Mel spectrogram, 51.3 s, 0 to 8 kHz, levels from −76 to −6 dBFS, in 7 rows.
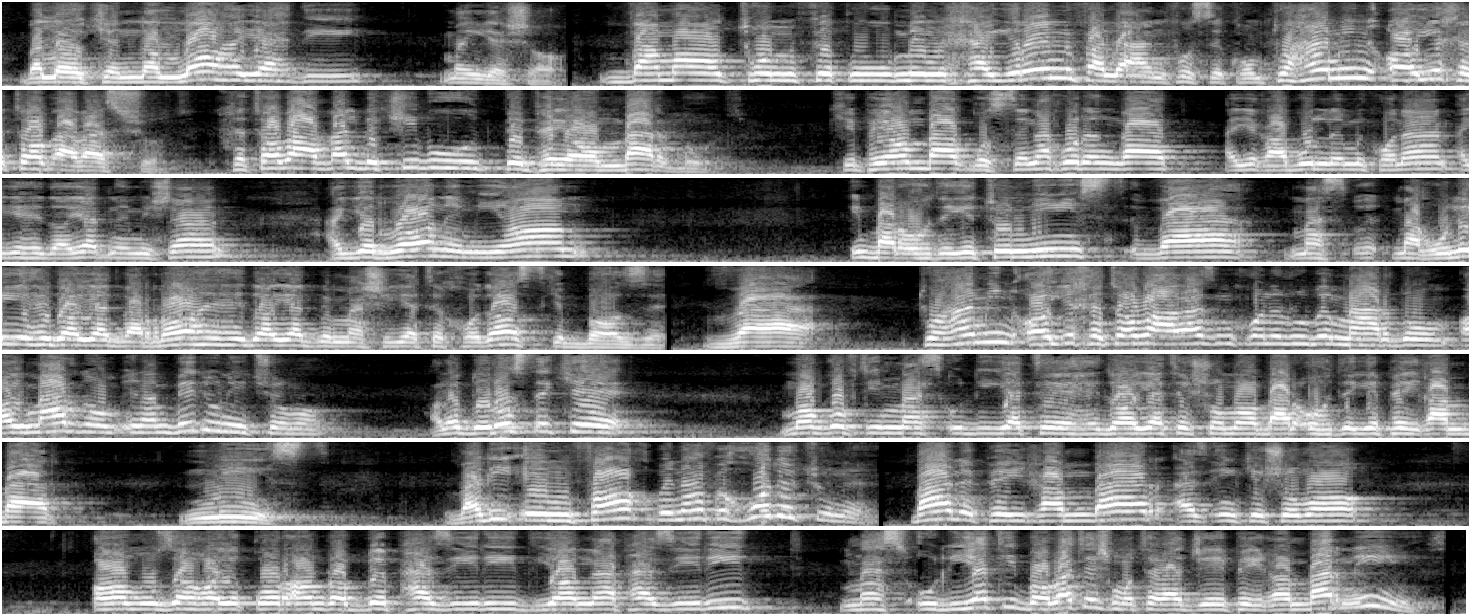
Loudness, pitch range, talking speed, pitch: -8 LUFS, 175-225 Hz, 125 wpm, 200 Hz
